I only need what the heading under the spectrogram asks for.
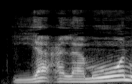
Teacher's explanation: This ya finds its origin in the middle of the mouth, in the middle of the tongue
